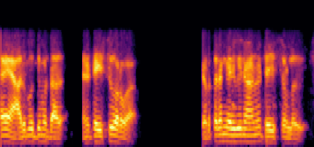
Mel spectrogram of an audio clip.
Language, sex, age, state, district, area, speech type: Malayalam, male, 60+, Kerala, Alappuzha, rural, conversation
